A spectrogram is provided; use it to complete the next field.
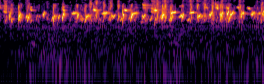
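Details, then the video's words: Goldfinch in its natural environment singing a fast, liquid twitter of high chirps and short trills, notes tumbling almost continuously with brief buzzy accents throughout. "soothing nature sounds of the Goldfinch"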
